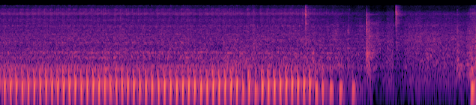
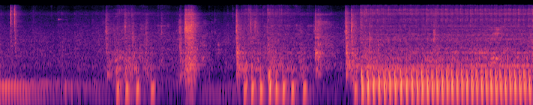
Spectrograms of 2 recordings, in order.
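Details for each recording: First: Yamaha Vega ZR single-cylinder, hard starting, hesitating and stalling: after spark plug gap was tightened it idles with an even putter about three beats a second, then is switched off; weak ignition (coil, CDI or pulser) suspected. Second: Yamaha Vega ZR with spark plug gap back at standard: several start attempts fail to catch before it fires into a lumpy, pulsing idle; stumbles and dies on throttle; weak ignition.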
